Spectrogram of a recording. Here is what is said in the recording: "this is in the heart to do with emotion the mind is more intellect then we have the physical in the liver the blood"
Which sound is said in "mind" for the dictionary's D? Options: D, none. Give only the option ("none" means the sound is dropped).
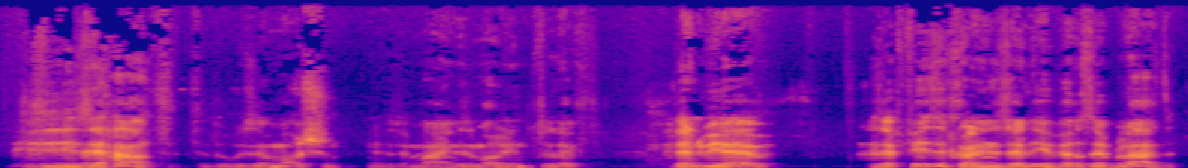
D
